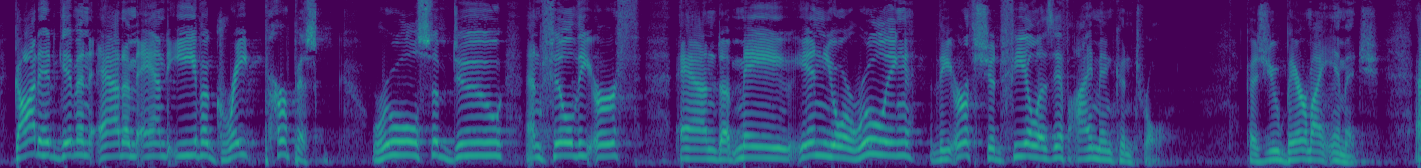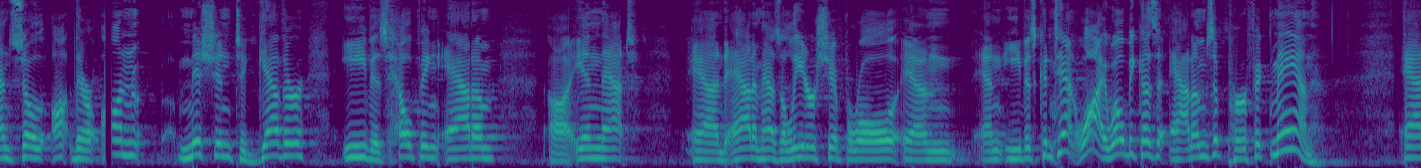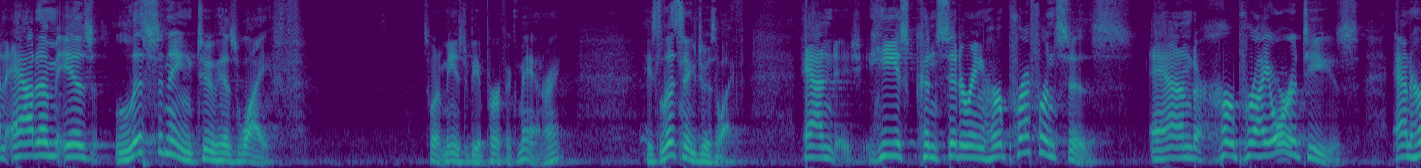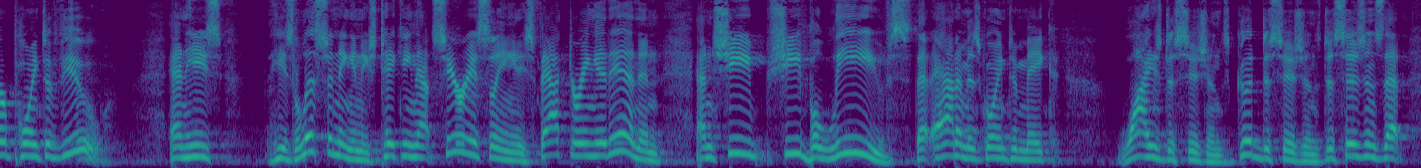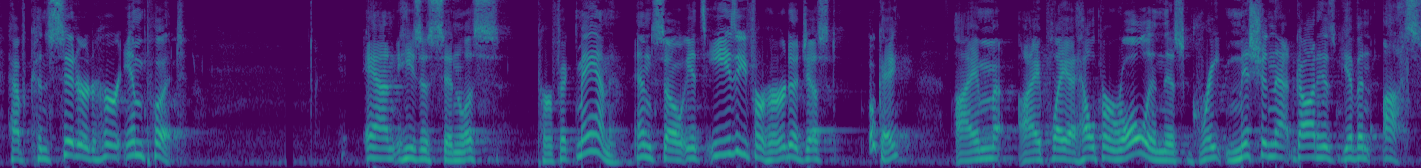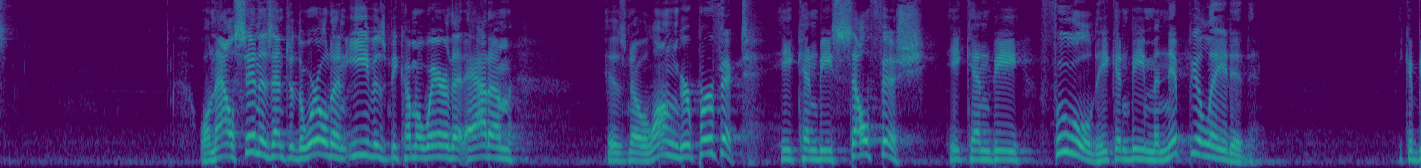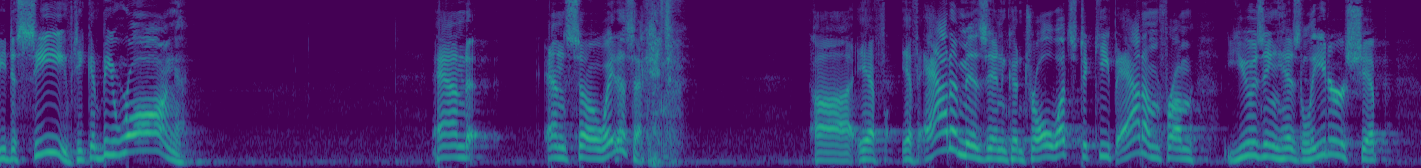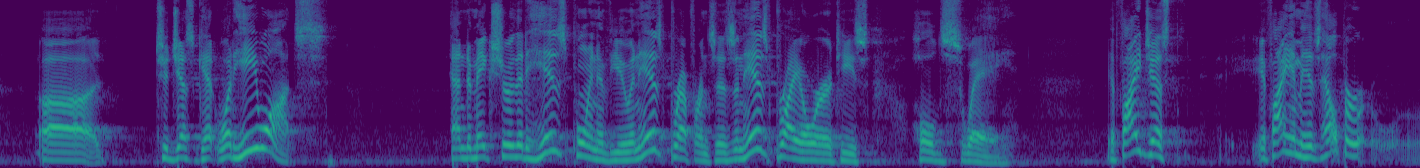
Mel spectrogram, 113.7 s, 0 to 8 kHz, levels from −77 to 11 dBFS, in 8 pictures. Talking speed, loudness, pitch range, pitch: 135 wpm, -27 LUFS, 140-215 Hz, 175 Hz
